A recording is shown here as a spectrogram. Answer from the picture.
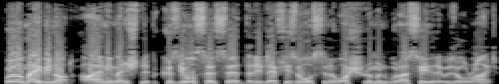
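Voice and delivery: high-pitched porter pressing on; defensive chatty porter. A narrator's reading. Porter explaining why he told the story, defensive and high. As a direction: justify the tale, a touch put out.

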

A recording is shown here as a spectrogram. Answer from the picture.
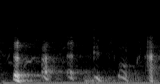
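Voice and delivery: a high airy laugh without voice; breathless laugh. Acted. Man laughing breathlessly at his own question.

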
